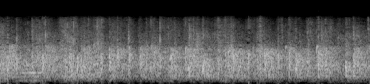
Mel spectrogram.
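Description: An audience breaks into steady, loud applause, many hands clapping in a dense, continuous wash that holds at the same level for the whole few seconds, with no voices standing out.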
